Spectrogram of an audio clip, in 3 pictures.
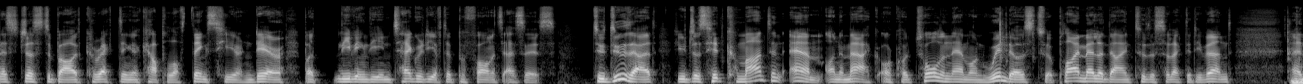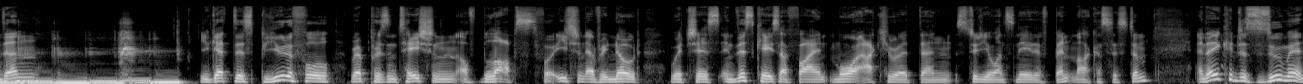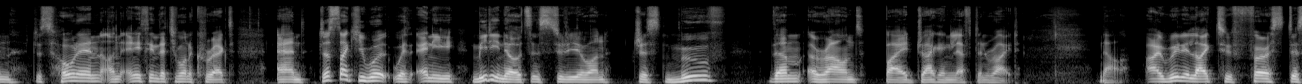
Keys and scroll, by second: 9.9 super+m.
